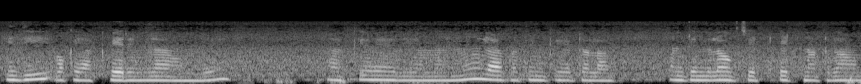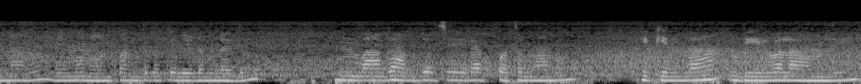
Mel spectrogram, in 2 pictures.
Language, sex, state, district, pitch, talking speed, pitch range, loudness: Telugu, female, Andhra Pradesh, Manyam, 190 Hz, 90 wpm, 185-200 Hz, -18 LUFS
